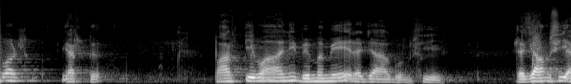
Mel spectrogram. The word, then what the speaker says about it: Rajamsi: Rajamsi actually. Rajagumsi is a Vedic pronunciation.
